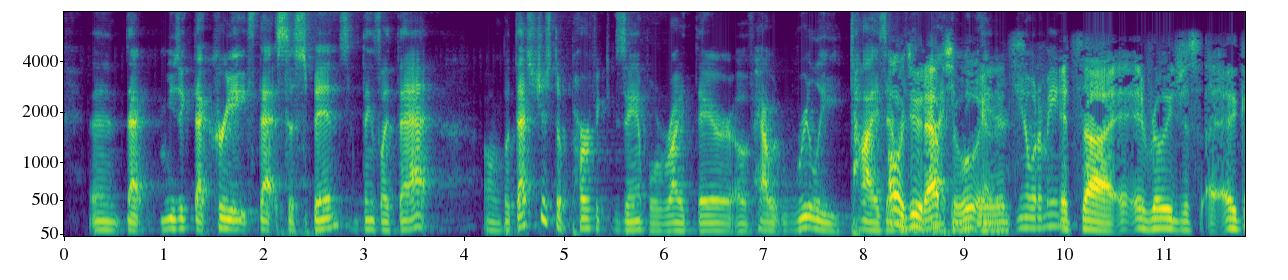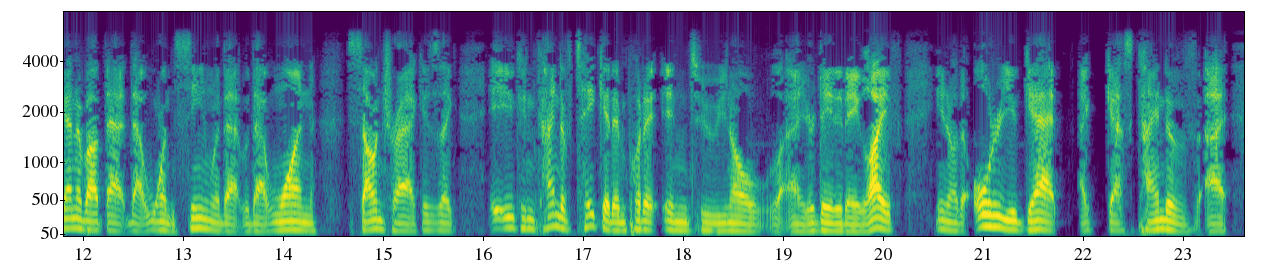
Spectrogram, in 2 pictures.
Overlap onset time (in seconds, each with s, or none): 8.2 s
